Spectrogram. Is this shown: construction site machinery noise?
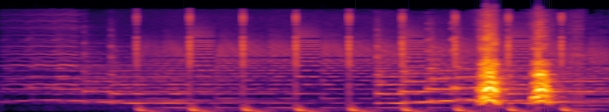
no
